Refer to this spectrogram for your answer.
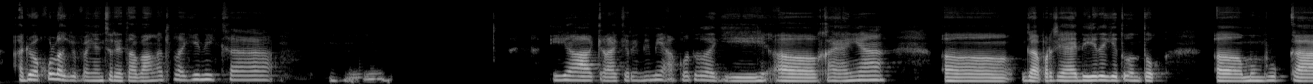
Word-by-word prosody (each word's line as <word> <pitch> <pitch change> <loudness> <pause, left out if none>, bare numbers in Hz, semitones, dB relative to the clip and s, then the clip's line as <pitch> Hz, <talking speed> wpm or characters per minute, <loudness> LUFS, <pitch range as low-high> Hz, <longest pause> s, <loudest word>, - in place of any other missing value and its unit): Aduh, 215 +2 +1
aku 210 - -2
lagi 200 -4 +1
pengen 180 -1 -3
cerita 175 -3 -1
banget 180 +4 -2
lagi 205 0 -3
nih, 225 - -1
Kak. 205 -1 -3 0.6
Mhm. 195 +5 -11 1.6
Iya, 200 0 -1 0.2
akhir-akhir 180 -1 -3
ini 180 +1 -7
nih 210 - -2
aku - - -9
tuh 210 - -4
lagi, 180 -1 -5 0.5
eee, 165 -2 +5 0.2
kayaknya, 175 +3 0 0.8
eee, 160 -2 +1
nggak 170 -2 +4
percaya 175 0 +2
diri 185 +1 +6
gitu 180 - 0
untuk, 175 -1 -1 0.6
eee, 165 -2 +5
membuka, 175 +1 -1
180 Hz, 125 wpm, -24 LUFS, 170-200 Hz, 1.6 s, diri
